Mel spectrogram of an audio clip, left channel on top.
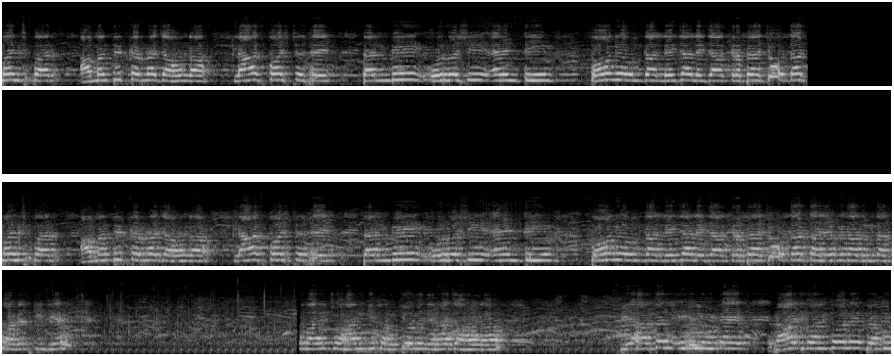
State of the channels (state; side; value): drops out; left; at 8.1 s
